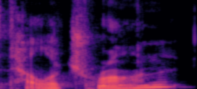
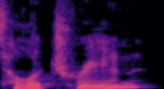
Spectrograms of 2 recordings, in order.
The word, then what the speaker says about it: Teletran: And he constantly refers to the computer that the Transformers use as Teletron, even though it's consistently pronounced Teletran,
